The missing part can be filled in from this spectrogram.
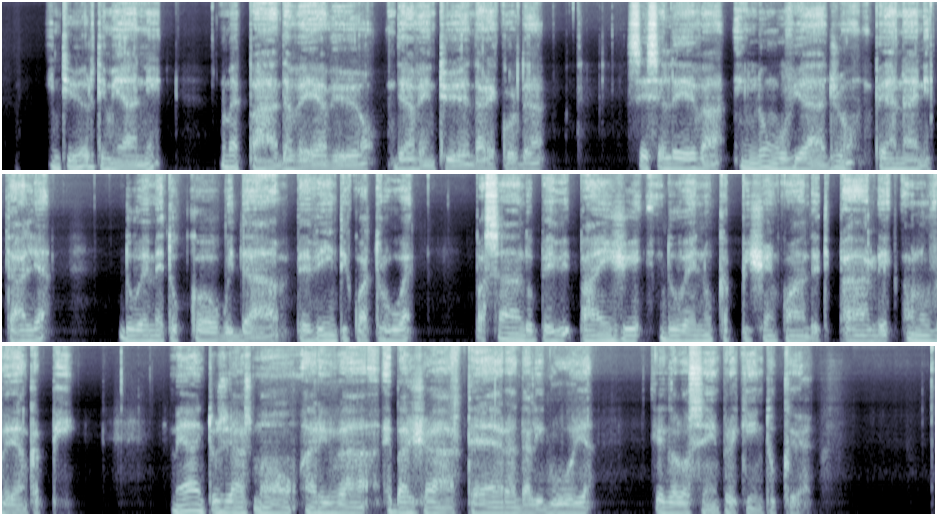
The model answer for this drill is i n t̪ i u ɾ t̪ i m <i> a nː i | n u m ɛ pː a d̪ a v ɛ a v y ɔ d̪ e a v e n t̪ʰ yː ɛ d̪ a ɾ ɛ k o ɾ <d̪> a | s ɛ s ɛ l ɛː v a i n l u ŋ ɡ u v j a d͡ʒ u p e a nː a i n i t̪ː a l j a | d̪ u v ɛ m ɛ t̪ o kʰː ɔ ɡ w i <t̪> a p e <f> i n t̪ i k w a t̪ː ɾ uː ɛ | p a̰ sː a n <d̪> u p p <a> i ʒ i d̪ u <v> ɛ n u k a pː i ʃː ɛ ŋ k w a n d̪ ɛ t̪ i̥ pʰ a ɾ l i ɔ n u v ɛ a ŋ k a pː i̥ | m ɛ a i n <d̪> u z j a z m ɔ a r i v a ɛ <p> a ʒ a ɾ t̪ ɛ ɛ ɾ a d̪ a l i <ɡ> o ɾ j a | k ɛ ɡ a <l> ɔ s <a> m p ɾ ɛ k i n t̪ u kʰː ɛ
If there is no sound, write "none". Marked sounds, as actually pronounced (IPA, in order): i, d̪, d̪, v, d̪, a, v, t̪, b, ɡ, l, ɛ

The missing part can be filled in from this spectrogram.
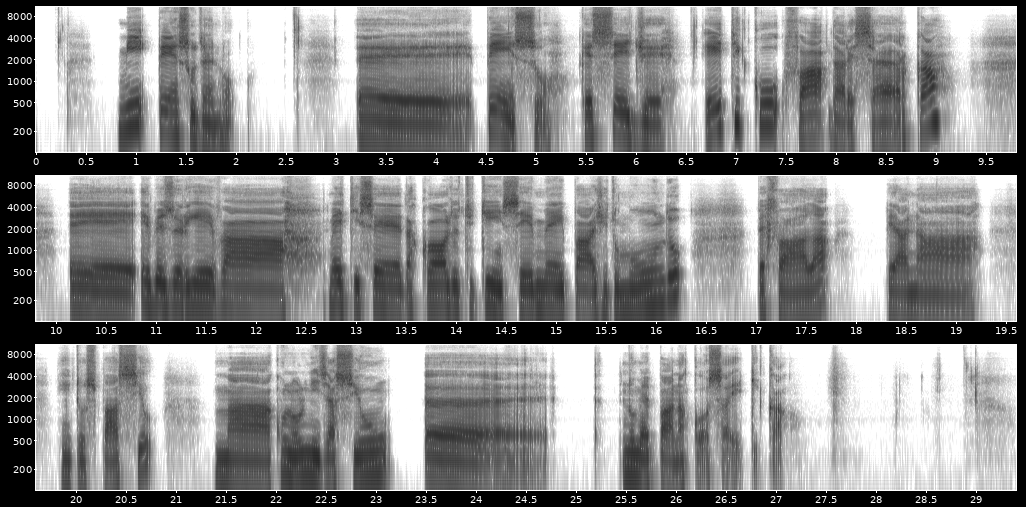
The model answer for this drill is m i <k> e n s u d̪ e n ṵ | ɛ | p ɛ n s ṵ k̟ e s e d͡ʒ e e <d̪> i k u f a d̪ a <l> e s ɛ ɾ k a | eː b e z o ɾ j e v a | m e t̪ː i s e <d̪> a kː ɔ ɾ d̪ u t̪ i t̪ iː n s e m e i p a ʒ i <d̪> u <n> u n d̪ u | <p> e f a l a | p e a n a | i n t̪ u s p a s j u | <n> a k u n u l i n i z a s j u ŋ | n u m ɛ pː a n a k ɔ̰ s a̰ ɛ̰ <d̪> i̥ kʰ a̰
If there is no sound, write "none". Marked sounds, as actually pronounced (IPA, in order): p, t̪, ɾ, d̪, d̪, m, p, m, t̪

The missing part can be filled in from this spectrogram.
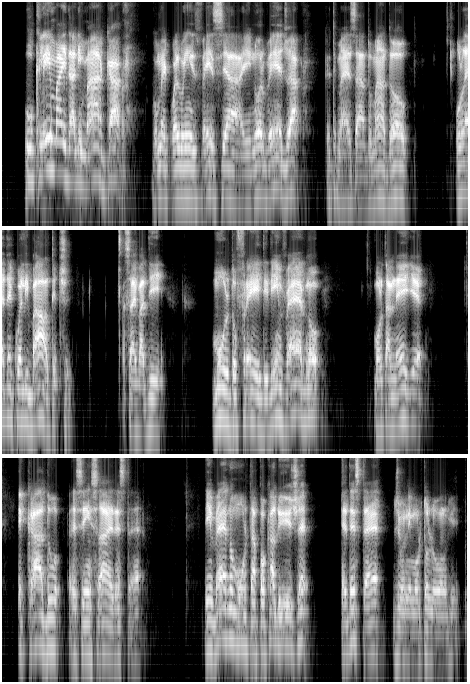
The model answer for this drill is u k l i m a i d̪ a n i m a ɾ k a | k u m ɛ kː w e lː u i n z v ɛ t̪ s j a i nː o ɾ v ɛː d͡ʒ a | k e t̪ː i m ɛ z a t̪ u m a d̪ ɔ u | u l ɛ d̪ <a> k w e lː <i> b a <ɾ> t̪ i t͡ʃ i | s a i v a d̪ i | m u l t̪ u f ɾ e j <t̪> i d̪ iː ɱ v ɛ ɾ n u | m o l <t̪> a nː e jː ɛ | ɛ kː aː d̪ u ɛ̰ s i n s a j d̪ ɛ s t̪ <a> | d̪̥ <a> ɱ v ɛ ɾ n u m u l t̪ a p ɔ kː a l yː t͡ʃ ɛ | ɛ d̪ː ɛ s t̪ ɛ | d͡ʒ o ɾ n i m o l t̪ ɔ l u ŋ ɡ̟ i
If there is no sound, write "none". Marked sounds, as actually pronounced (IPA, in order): ɛ, i, l, d̪, t̪, ɛ, i

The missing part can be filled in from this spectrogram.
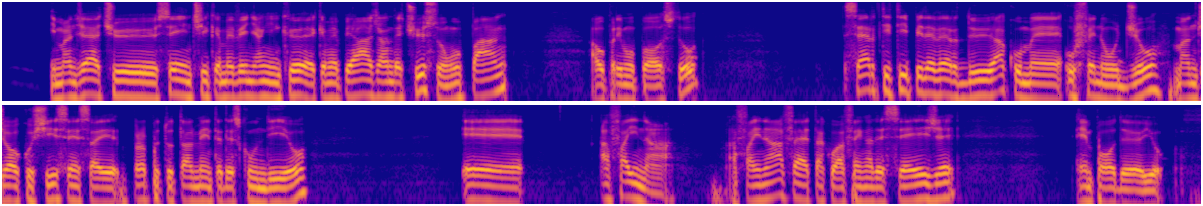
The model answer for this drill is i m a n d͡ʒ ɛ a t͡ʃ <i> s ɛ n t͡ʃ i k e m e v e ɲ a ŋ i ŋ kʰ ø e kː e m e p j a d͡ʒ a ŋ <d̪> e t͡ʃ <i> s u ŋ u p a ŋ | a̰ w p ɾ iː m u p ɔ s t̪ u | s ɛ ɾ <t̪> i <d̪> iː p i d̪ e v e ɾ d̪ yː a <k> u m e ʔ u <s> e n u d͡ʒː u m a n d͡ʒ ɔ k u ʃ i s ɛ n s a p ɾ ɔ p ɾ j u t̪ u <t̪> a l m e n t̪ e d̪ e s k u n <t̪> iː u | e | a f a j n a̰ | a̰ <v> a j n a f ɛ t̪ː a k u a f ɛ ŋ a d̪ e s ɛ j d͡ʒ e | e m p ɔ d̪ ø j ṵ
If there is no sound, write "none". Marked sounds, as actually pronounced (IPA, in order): y, d̪, y, t̪, t̪, k, f, t̪, d̪, f

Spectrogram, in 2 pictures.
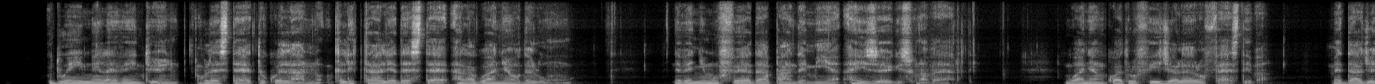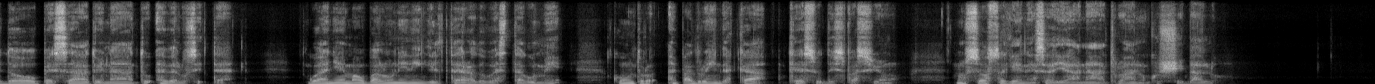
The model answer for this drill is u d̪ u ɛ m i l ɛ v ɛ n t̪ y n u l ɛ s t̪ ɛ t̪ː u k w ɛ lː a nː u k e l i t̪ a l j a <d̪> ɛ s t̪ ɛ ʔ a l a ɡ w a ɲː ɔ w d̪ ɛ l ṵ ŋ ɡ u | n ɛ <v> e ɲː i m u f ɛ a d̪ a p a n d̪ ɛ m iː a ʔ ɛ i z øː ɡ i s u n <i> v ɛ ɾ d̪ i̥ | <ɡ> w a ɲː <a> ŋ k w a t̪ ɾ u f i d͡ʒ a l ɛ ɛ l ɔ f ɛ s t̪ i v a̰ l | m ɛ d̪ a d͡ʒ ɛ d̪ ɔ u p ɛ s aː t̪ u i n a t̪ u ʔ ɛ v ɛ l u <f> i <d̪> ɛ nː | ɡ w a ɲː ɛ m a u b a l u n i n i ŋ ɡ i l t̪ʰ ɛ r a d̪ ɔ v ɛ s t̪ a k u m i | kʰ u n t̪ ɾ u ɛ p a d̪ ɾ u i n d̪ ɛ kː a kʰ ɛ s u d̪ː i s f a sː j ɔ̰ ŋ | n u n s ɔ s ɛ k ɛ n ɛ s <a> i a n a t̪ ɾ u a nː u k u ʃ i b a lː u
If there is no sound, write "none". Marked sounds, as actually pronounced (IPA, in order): d̪, v, a, ɡ, a, s, t̪, a

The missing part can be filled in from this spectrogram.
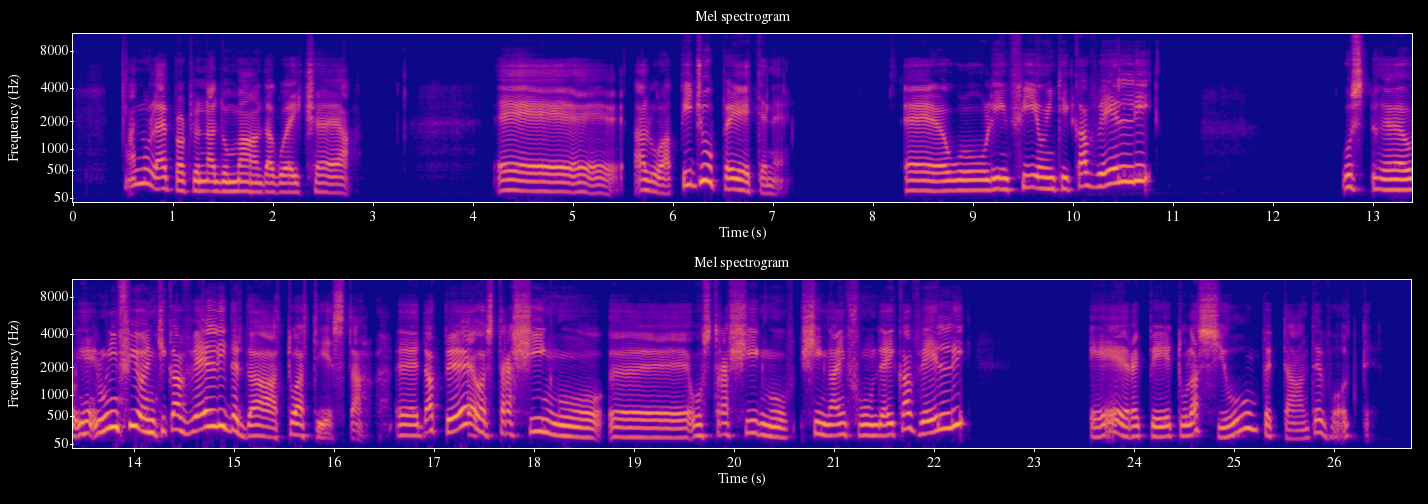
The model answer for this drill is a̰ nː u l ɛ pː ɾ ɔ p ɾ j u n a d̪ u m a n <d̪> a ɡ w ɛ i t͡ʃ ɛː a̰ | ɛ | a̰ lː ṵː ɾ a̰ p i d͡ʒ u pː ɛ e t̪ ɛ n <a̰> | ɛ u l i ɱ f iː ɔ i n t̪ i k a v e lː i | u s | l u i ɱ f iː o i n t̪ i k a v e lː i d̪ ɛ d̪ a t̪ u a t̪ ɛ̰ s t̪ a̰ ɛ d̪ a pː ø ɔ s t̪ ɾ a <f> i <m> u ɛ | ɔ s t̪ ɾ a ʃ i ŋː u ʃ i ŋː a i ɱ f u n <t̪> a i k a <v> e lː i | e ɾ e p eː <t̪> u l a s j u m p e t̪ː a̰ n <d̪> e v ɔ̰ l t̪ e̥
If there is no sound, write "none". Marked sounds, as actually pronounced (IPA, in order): d̪, ɛ̰, ʃ, ŋ, d̪, v, t̪, t̪

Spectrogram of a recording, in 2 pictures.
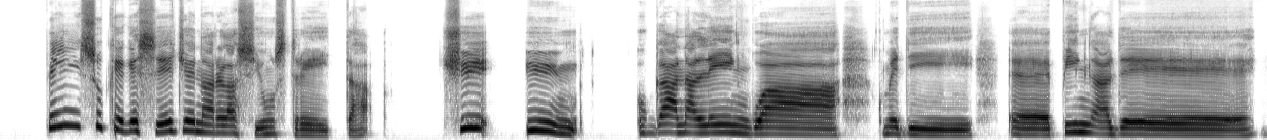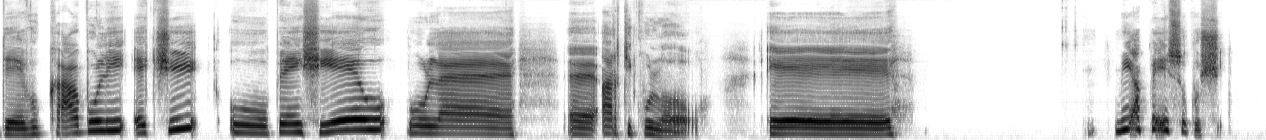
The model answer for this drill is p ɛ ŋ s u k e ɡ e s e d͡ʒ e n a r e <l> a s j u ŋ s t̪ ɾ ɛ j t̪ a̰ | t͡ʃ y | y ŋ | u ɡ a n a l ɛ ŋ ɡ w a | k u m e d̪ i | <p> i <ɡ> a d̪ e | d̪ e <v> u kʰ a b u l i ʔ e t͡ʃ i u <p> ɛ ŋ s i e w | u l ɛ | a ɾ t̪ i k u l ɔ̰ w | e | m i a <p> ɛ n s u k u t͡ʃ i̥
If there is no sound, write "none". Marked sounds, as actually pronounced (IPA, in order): l, p, ŋ, v, p, p

